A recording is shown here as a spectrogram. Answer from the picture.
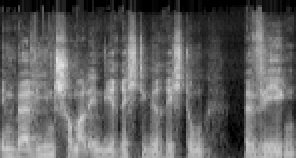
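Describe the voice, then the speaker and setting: A plain, everyday voice: a man at medium pitch, fairly quick pace, dry close sound with no echo, quiet background. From Rhineland-Palatinate, Bad Kreuznach district. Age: 30s. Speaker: state parliament member, podcast co-host. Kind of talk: casual chat.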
